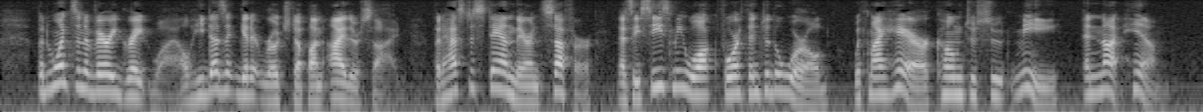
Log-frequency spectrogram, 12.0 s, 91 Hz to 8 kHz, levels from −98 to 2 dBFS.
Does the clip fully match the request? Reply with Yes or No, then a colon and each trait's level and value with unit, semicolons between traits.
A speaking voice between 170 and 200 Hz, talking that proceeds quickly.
Yes: medium, 185 Hz; fast, 210 wpm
